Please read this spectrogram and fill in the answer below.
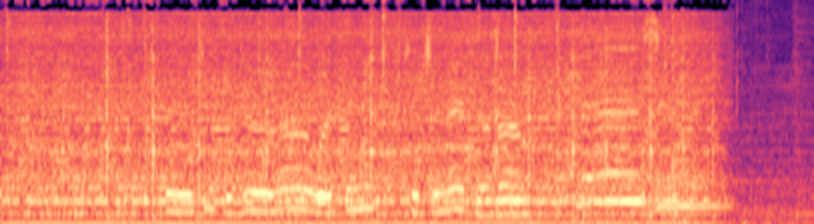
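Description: A voice singing a short serenade to a KitchenAid stand mixer ('Thank you for doing the work for me, KitchenAid, because I'm lazy') over the steady whir of the mixer's motor as its paddle kneads yeast dough. Singing and motor cut off together about seven seconds in.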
